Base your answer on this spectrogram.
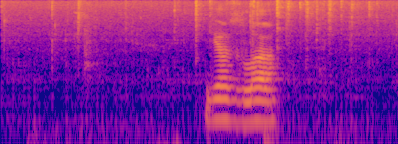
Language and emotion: Russian, sad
